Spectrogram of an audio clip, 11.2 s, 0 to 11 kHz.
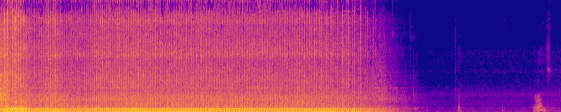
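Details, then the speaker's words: Detroit Diesel 6V92TA replacement engine for MCI 9 bus, first start after blower and governor repairs; heavy two-stroke diesel bark steady about seven seconds then fades out, possibly fuel starvation with pump off; brief startup smoke cleared; normal running. "runs okay that's enough for us to know that it's going to run it sounds good it smoked a little bit at startup but it cleared up almost instantly"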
